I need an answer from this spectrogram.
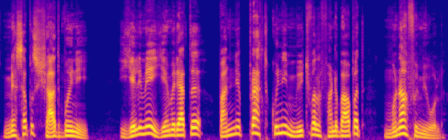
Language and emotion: Kashmiri, happy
